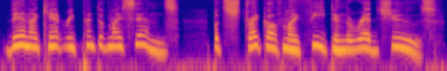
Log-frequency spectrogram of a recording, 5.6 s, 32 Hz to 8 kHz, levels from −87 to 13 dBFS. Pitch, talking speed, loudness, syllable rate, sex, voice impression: 195 Hz, 170 wpm, -15 LUFS, 3.6 syllables/s, male, masculine, middle-aged, thick, tensed, powerful, slightly hard, cool, calm, mature, slightly reassuring, wild, lively, slightly strict, slightly sharp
